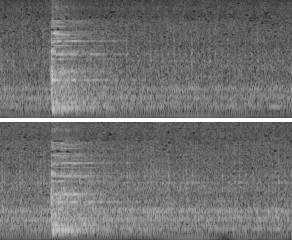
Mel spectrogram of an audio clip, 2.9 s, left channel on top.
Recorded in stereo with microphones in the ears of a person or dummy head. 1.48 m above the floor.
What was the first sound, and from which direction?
A thud, 15° left (ahead or behind).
